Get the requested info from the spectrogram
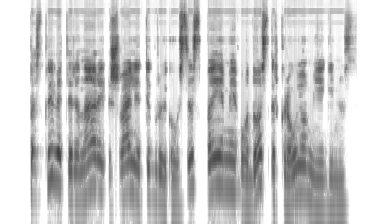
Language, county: Lithuanian, Marijampolė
